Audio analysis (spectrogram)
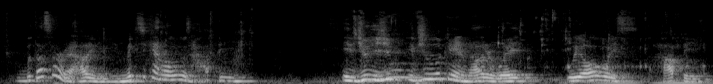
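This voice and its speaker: A man speaks at a moderate pace with long, frequent pauses. Room echo is audible, and background noise is noticeable. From Mexico. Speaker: podcast host. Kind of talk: casual chat.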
